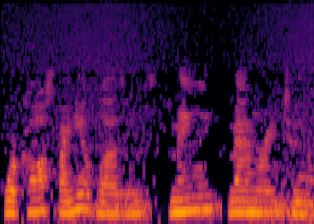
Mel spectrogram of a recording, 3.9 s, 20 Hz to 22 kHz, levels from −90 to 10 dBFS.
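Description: Overdone noise removal runs throughout the speech. Over-strong noise reduction muted bands near the noise estimate, leaving twinkling specks in near silence and stripping quiet parts of the voice.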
